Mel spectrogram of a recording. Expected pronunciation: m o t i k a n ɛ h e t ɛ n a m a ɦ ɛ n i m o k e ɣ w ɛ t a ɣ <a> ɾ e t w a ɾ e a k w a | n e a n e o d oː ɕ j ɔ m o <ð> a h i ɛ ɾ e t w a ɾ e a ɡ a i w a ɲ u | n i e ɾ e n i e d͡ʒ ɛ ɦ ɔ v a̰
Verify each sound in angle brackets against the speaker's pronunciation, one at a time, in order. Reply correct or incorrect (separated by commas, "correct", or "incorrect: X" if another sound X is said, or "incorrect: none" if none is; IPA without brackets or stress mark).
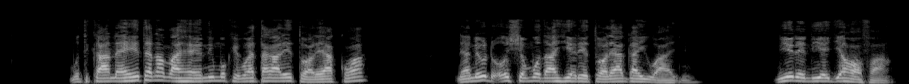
correct, correct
